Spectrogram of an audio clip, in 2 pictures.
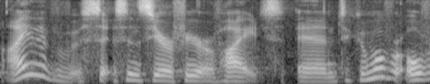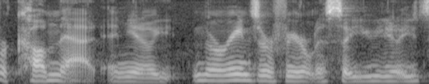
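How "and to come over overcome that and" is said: ordinary talk, nothing marked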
